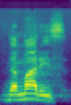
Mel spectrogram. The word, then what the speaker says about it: Damaris: Damaris, it's spelled correctly, am I saying correctly? Damaris Zampini, yes, is a visionary global growth executive,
